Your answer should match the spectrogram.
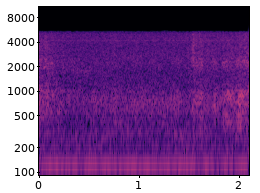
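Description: A vehicle engine running steadily at idle: a constant low hum under a hiss.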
